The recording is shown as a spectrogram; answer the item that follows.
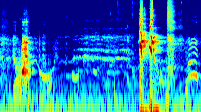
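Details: Dogs, a German Pointer and a Dachshund, heard indoors: a soft vocalization early on, then three sharp barks in quick succession about half a second apart, followed by a short whine, with faint human voices nearby.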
